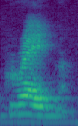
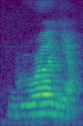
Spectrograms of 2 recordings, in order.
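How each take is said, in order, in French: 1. Le prénom se prononce en une syllabe, comme grain. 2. Le prénom se prononce en deux syllabes, comme grawn-ya. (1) "la première fois que je l'ai vue, je lui ai dit Grain" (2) "en fait, ça se dit Gronia"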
